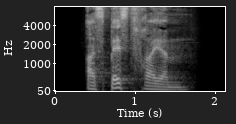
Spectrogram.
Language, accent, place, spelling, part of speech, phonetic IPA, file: German, Germany, Berlin, asbestfreiem, adjective, [asˈbɛstˌfʁaɪ̯əm], De-asbestfreiem.ogg
- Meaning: strong dative masculine/neuter singular of asbestfrei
